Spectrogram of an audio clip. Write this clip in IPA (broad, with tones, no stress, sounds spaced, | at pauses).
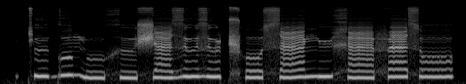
c ɯ˧ ɡ o˦ m u˨ x ɯ˨ ʃ æ˧ z ɯ˦ z ɯ˦ ʈ͡ʂʰ o˧ s æ˨˦ ŋ y˦ x æ˧ f æ˦ s o˦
